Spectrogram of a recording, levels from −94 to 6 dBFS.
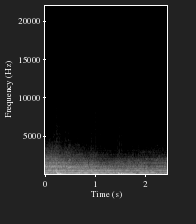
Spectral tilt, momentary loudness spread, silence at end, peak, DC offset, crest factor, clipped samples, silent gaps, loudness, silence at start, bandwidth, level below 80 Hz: -12.5 dB/octave; 10 LU; 0 s; -14 dBFS; under 0.1%; 18 dB; under 0.1%; none; -33 LUFS; 0 s; 3.6 kHz; -38 dBFS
